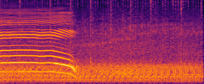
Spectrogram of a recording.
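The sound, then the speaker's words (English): The engine of the Wright Flyer number one, piloted by Orville, starts up for the first manned airplane flight: a loud, steady high whine that suddenly swoops down in pitch, giving way to a low, continuous chugging rumble of the running engine. “Fire up the engine! The plane is starting to move.”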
